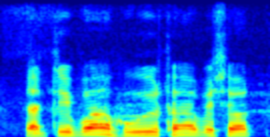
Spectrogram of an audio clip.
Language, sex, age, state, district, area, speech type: Assamese, male, 60+, Assam, Dhemaji, rural, spontaneous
